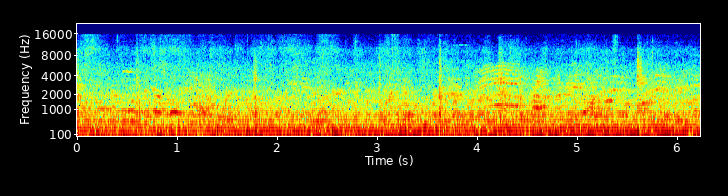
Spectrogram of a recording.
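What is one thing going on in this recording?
A crowd of people chatter in the open air nearby.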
